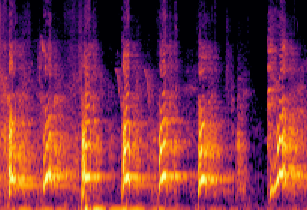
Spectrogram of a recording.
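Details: Leo, a German Shepherd, barking at other dogs outside the gate to chase them away; seven loud, sharp barks come about every half second with a short gap near the end.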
